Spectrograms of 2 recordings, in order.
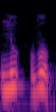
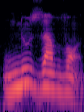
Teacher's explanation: Pero cuando exista una vocal, en el caso de avon, enfrente, vamos a hacer la pequeña liaison uniendo las palabras la una con la otra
